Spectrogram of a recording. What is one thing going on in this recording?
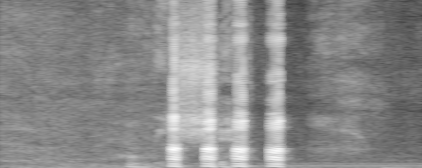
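A young man laughs loudly in bursts close to a microphone.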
